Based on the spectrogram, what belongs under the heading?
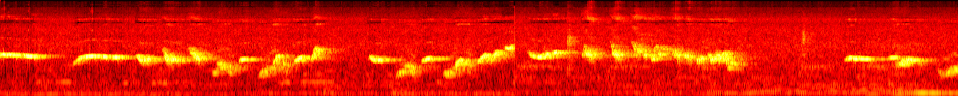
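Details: White-rumped shama singing, played to coach birds into fuller song: a long flowing stream of loud whistled slurs, upward flicks and warbled notes, pausing briefly before a last phrase.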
